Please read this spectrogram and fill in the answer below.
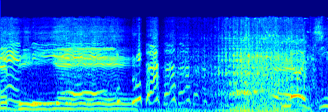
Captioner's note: laughing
